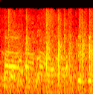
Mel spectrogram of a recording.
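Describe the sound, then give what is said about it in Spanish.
Applause sent in by listeners during a live show, a steady wash of many hands clapping with brief louder surges, mixed with voices and some tonal sound throughout. “Son aplausos.”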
